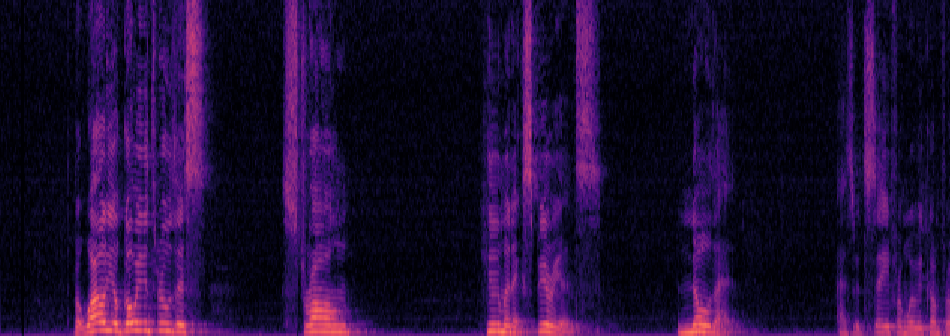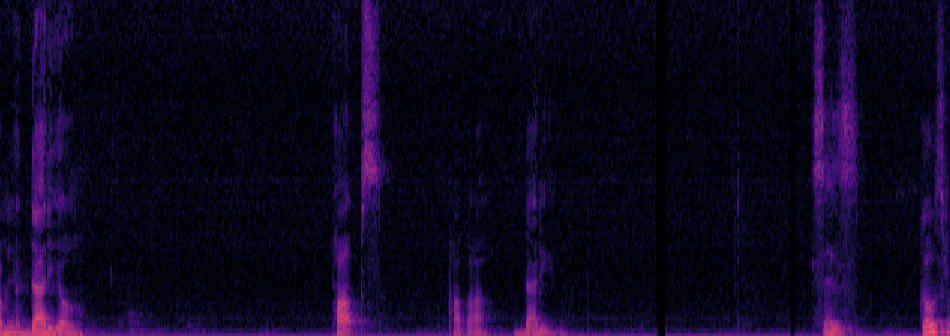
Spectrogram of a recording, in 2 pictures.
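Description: A middle-aged woman speaks slowly and with feeling into a microphone, heard through an online call.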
